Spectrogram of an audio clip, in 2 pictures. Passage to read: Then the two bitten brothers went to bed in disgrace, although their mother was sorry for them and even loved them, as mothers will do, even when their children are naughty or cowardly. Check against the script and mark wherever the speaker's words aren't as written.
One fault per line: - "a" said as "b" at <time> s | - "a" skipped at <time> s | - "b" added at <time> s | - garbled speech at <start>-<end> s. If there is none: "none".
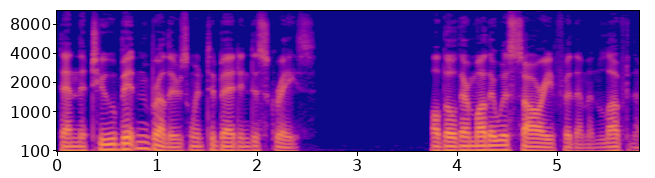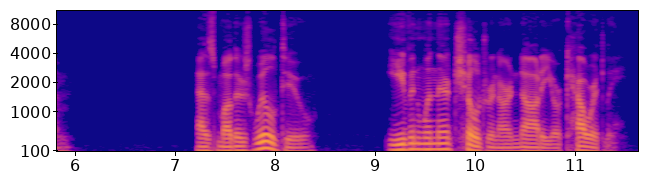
- "even" skipped at 5.4 s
